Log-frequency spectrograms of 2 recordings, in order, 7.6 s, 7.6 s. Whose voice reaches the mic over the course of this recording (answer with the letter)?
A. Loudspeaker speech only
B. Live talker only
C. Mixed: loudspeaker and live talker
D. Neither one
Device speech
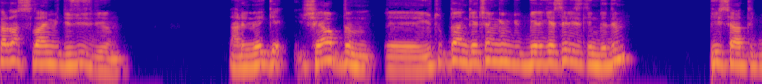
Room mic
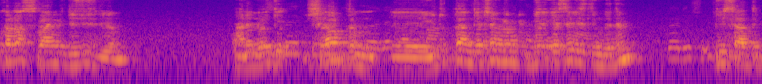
C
